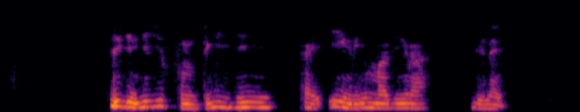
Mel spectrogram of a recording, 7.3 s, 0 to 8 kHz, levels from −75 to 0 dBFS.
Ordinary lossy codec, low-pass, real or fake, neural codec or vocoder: AAC, 16 kbps; 7.2 kHz; fake; vocoder, 44.1 kHz, 128 mel bands every 256 samples, BigVGAN v2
